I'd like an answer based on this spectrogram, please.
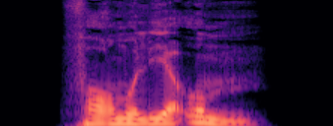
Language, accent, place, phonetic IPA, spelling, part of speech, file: German, Germany, Berlin, [fɔʁmuˌliːɐ̯ ˈʊm], formulier um, verb, De-formulier um.ogg
- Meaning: 1. singular imperative of umformulieren 2. first-person singular present of umformulieren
